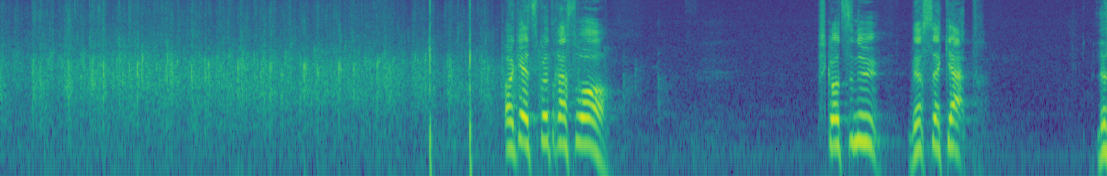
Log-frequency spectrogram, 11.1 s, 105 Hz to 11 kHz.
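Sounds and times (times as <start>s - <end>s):
sharper louder claps: 0.0s - 5.6s
congregation applauding: 0.0s - 6.4s
speech: 5.0s - 6.2s, 8.3s - 9.8s.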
